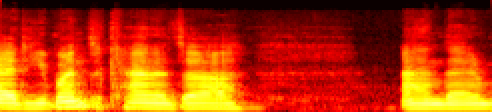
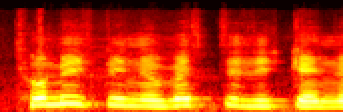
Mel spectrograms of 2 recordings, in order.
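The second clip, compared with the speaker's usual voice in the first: high mock fan, pushed louder; 8 semitones higher, 6 dB louder than usual. Streamer mocking fans with a louder sneer. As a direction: repeat it louder, more sneering. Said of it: "and then people say".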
